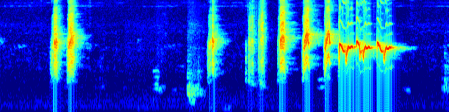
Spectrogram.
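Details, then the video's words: Sooty-headed bulbul giving forceful nggaruda song to provoke silent rivals. Two bright chirps, a soft low note, then a rapid series of short notes rising into a tumbling, liquid warble. "Suara Burung Kutilang Gacor Menekan Lawan NGGARUDA, Pancingan Kutilang Mogok"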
